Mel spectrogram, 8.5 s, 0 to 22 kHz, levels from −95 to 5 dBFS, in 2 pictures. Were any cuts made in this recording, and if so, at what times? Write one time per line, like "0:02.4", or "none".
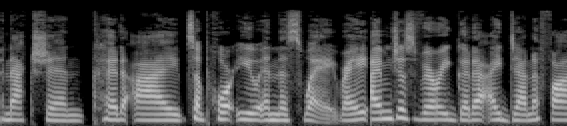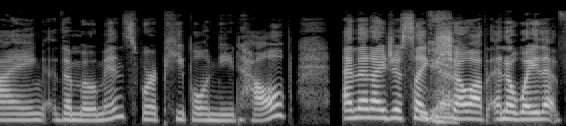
0:01.4
0:02.7

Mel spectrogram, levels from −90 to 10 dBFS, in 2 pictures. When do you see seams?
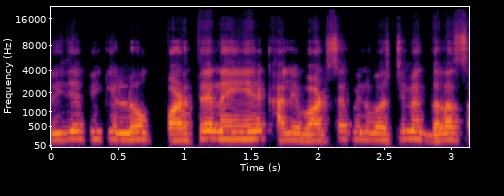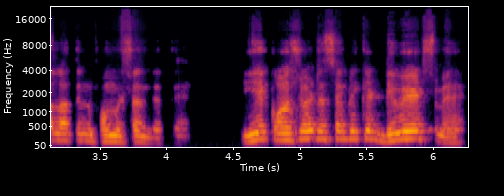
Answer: none

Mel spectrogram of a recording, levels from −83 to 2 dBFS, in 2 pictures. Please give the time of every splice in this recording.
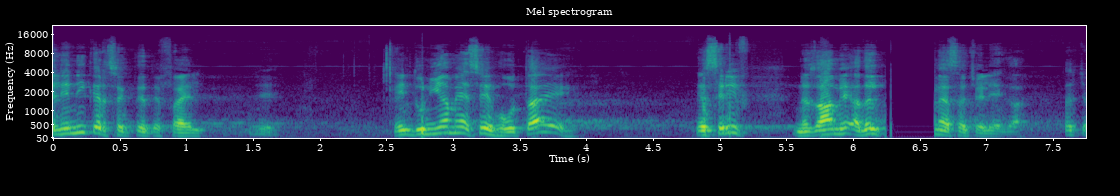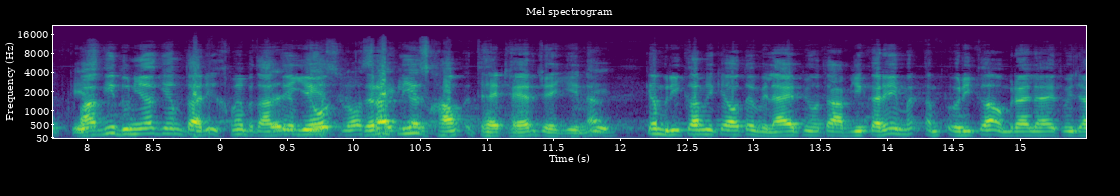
none

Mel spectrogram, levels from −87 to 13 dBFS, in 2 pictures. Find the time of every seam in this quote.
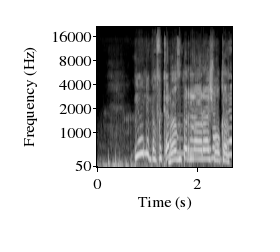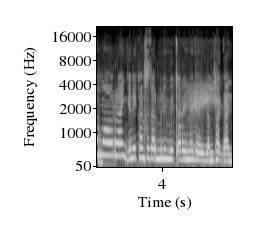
none

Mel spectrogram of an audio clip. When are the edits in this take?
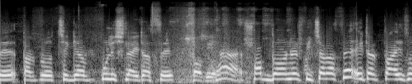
none

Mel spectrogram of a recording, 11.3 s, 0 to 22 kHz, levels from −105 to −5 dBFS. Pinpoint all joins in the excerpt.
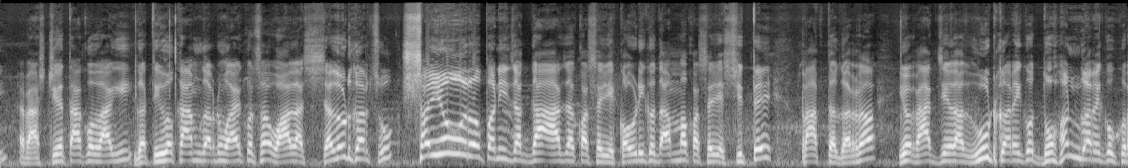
0:01.2
0:04.0

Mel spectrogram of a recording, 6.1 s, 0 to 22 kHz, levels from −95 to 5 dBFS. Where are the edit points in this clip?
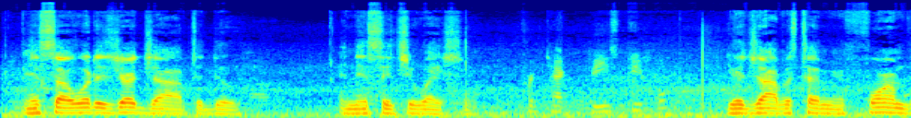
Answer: none

